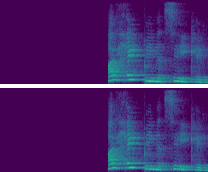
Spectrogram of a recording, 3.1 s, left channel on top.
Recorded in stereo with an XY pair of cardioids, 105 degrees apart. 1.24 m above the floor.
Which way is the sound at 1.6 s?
15° right.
